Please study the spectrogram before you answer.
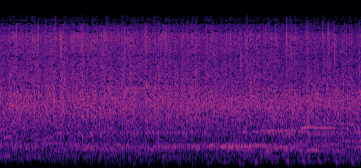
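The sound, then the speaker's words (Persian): Heydari clap, a rhythmic group clapping by a religious gathering, sounds as a dense, sustained wall of many hands beating together at an even, unbroken level throughout. “یک کف حیدری بزن، کف حیدری گفتم، دست بیاد بالا”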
